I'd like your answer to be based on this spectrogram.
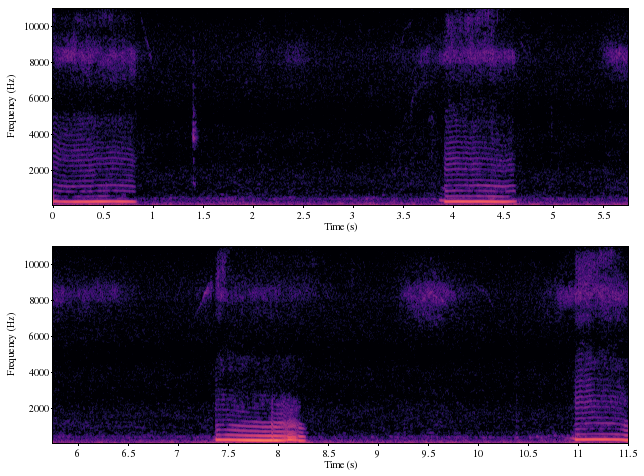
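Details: Cat snoring while asleep.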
